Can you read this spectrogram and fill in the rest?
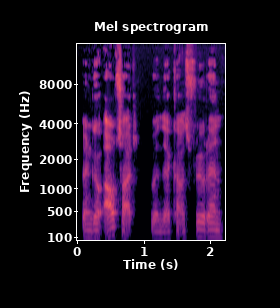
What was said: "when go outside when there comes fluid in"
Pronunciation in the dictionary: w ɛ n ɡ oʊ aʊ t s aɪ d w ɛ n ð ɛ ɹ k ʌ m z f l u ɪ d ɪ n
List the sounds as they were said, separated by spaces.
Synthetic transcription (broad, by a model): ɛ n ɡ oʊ aʊ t s aɪ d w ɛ n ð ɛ k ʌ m s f l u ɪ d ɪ n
